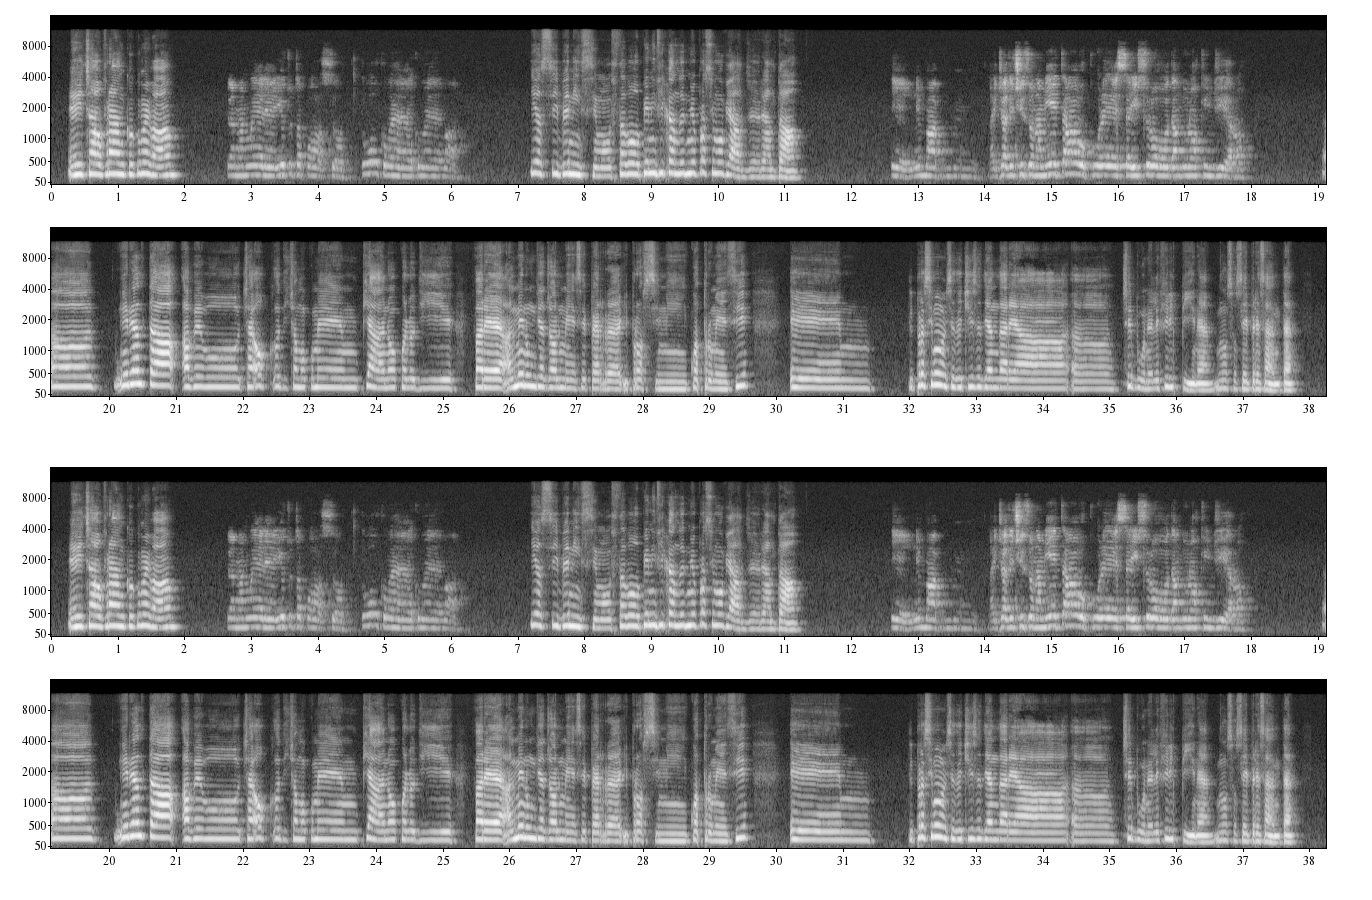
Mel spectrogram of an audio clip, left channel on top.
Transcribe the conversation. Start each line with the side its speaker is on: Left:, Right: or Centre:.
Left: Ehi, ciao Franco, come va?
Right: Ciao Emanuele, io tutto a posto. Tu come, come va?
Left: Io sì, benissimo. Stavo pianificando il mio prossimo viaggio in realtà.
Right: Sì, ma mh, hai già deciso una meta oppure stai solo dando un occhio in giro?
Left: Eh, in realtà avevo, cioè, ho, ho, diciamo come mm, piano quello di fare almeno un viaggio al mese per eh, i prossimi quattro mesi. E mm, il prossimo mese ho deciso di andare a eh, Cebu, nelle Filippine. Non so se sei presente.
